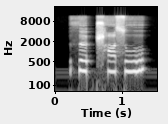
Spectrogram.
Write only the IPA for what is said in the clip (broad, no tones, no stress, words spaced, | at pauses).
θœʔʈ͡ʂʰɑ so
